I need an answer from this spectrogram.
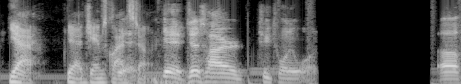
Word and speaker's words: Gladstone: you say it that's right yeah yeah James Gladstone yeah just hired 221 uh former LA Rams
